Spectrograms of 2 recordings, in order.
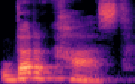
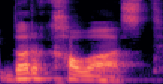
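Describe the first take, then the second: First: No 'w' sound is pronounced after the 'kha'. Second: A 'w' sound is pronounced after the 'kha'. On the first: The speaker calls it right. "ওয়াওটি উচ্চারণে আসেনি" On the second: The speaker calls it wrong. "আমরা মনে করি যে এরকম মনে হয় উচ্চারণ হবে, না"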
